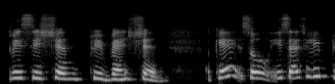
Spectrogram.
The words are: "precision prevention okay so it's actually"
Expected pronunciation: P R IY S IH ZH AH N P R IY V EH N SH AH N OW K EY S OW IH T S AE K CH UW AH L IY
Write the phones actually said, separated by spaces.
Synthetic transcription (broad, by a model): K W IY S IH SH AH N P R IY V EH N SH AH N OW K EY S OW IH T S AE K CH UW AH L IY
